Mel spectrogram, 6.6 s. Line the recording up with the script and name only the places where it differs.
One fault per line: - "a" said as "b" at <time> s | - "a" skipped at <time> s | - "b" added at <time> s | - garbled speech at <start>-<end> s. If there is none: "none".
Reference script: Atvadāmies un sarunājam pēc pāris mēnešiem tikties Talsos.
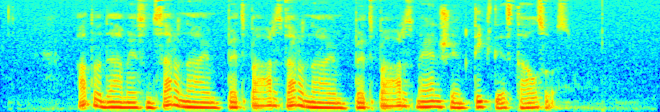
- "sarunājam pēc pāris" added at 2.8 s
